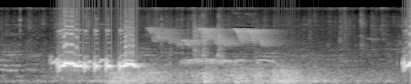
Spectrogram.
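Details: Actively singing crossbred zebra dove, the song used to lure others of its kind to answer. A loud, rolling run of warbled coos, followed by softer background noise and another phrase beginning at the end.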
